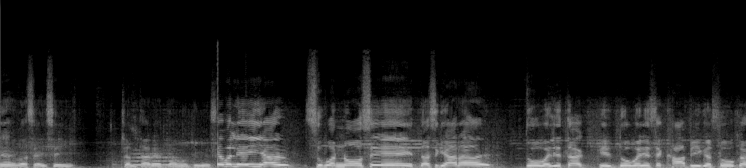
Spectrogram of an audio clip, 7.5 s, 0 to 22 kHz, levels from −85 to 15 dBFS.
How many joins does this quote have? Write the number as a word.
one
